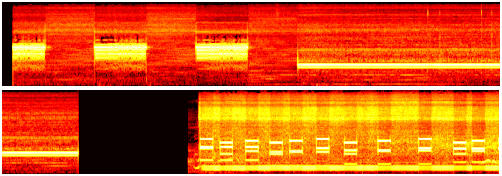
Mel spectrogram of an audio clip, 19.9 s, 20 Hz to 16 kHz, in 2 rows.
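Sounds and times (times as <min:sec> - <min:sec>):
digital header data bursts: 0:13.9 - 0:19.9
two-tone attention signal: 0:13.9 - 0:19.9.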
